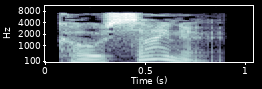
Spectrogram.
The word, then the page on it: cosigner: British English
